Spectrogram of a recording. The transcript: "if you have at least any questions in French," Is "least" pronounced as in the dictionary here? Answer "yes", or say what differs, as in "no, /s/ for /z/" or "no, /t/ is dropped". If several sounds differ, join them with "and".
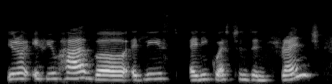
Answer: yes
